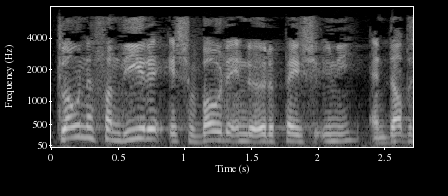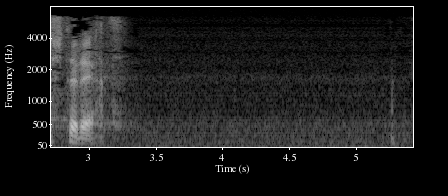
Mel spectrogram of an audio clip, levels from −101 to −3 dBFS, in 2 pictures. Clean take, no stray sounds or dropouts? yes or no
yes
